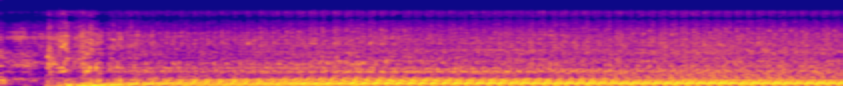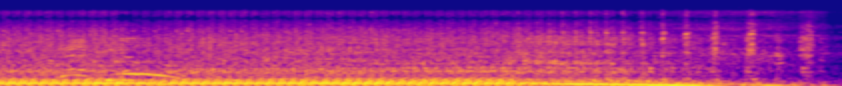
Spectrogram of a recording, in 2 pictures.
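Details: Old Ford truck, fuel line replaced with rubber line: the starter churns briefly, then the engine catches and runs steadily for several seconds before shutting down. Starts normally.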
